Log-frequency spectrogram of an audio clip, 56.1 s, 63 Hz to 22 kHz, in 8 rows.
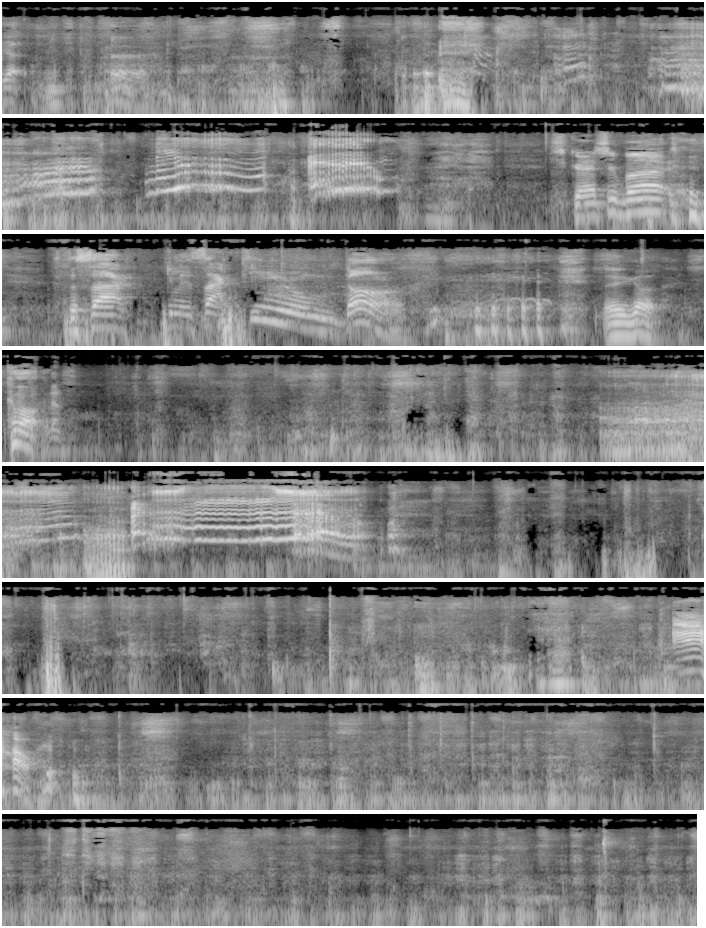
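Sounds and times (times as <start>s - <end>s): dog growling: 0.0s - 56.0s
dog whining: 2.4s - 11.7s, 27.0s - 32.4s.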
